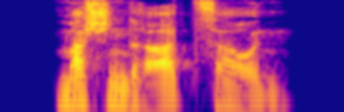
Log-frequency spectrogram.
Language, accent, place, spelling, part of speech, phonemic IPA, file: German, Germany, Berlin, Maschendrahtzaun, noun, /ˈmaʃənˌdʁaːt.tsaʊ̯n/, De-Maschendrahtzaun.ogg
- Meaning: chainlink fence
